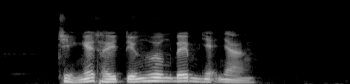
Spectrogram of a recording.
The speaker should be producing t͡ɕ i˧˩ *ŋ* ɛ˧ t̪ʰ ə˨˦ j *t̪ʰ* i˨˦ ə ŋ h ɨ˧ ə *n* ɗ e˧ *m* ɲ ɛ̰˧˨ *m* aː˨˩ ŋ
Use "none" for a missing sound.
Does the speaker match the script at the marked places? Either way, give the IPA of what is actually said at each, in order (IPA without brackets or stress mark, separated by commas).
ŋ, t̪, ŋ, m, ɲ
